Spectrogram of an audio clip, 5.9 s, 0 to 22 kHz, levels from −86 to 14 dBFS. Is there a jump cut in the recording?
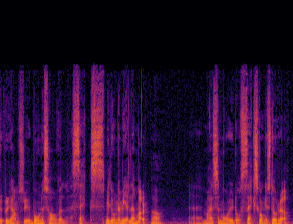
yes; 1 cut; at 1.4 s

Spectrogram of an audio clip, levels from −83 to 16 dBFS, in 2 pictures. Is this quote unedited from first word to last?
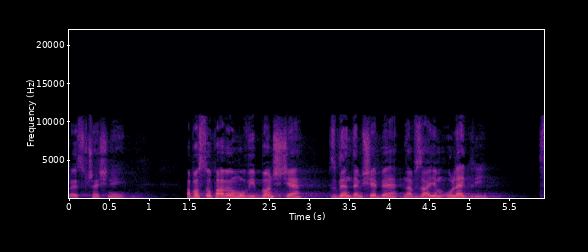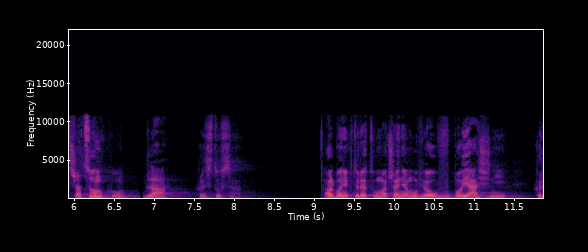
no; 1 cut; at 6.8 s

